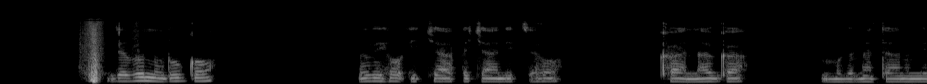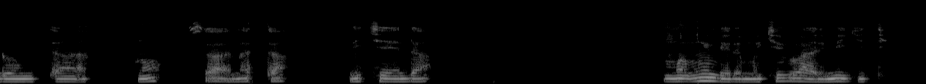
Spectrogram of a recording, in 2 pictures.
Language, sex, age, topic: Kinyarwanda, male, 25-35, government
